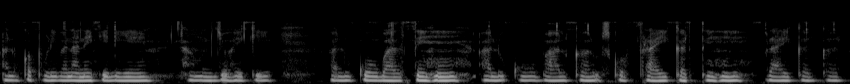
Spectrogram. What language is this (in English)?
Hindi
